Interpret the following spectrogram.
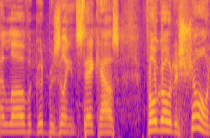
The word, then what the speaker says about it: Fogo de Chão: Fogo de Chão is, I believe, the correct pronunciation.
